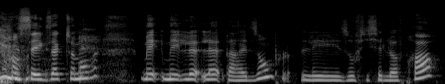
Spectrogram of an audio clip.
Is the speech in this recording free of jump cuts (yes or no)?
no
